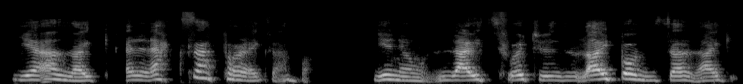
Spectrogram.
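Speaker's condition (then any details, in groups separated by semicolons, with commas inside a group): Cerebral palsy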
